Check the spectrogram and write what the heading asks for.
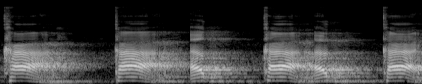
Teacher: tempelkan lidah bagian belakang agak ke tengah dibanding dengan makhraj qof pada langit-langit keras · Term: Kaf, kaf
